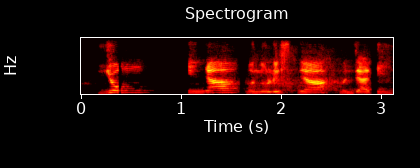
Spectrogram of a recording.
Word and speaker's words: yun: Ini bacanya yun. Tulisannya menjadi y u n seperti ini ya.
